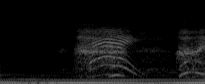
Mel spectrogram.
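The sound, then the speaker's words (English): Three children lie gasping for breath on a lawn, heard as a couple of quiet, breathy gasps with a rising and falling pitch, set over a faint steady hum. “The three kids lie gasping on the lawn.”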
